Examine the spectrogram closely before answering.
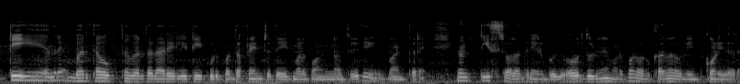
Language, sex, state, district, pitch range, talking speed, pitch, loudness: Kannada, male, Karnataka, Dharwad, 120-145 Hz, 185 wpm, 130 Hz, -33 LUFS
